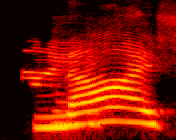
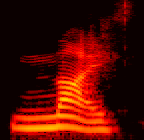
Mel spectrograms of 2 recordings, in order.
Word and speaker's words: knife: Knife. Yes, well done. The K is silent. Knife.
